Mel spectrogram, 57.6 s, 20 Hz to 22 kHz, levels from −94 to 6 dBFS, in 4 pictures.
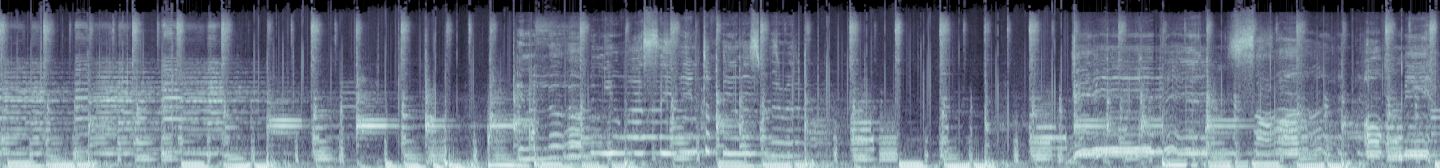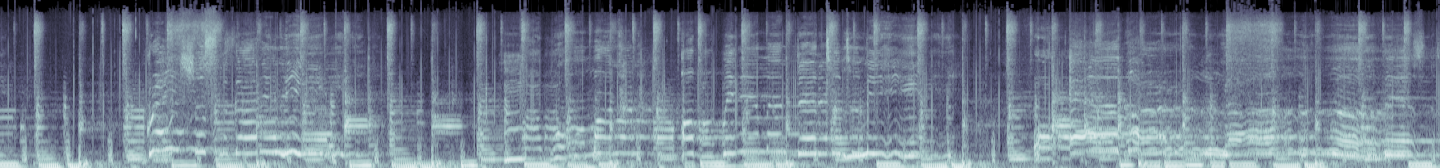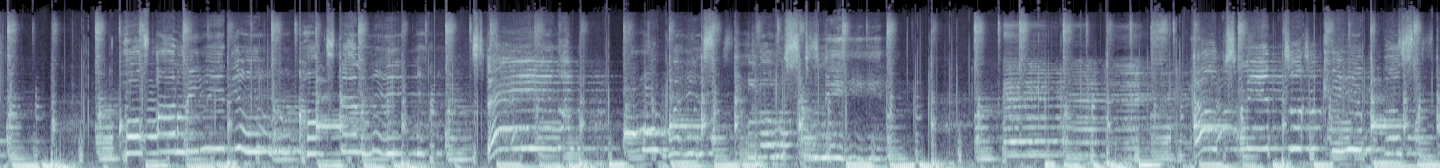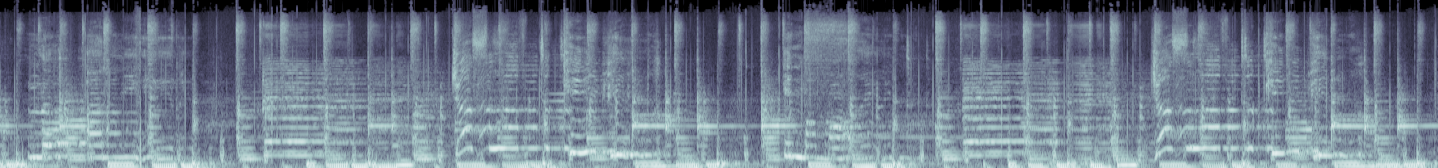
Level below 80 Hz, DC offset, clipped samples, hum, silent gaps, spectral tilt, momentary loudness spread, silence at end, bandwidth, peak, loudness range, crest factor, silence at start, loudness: -14 dBFS; under 0.1%; 0.2%; none; none; -5 dB/octave; 4 LU; 0 s; over 20 kHz; 0 dBFS; 2 LU; 8 dB; 0 s; -9 LUFS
